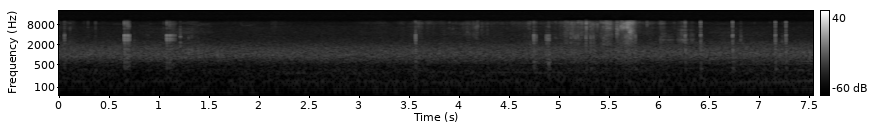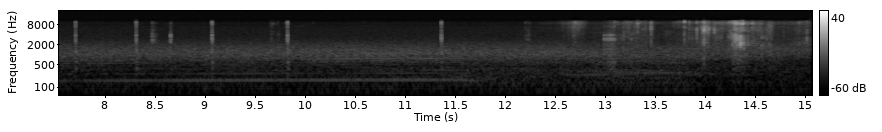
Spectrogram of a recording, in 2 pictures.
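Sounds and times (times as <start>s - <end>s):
footsteps on dry leaves: 5.0s - 5.9s, 12.6s - 15.0s.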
